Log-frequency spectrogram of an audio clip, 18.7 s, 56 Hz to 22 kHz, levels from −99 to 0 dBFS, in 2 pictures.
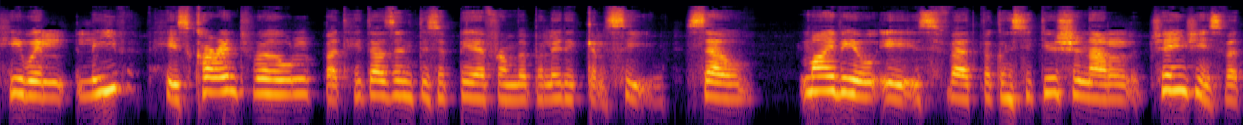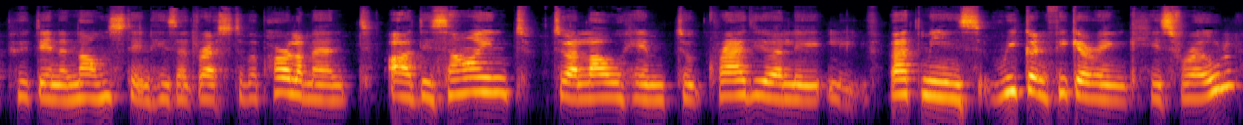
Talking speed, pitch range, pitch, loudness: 140 wpm, 200-260 Hz, 220 Hz, -19 LUFS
